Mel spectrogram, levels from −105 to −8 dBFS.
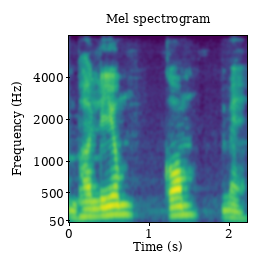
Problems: background sounds at intervals, background conversations at intervals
